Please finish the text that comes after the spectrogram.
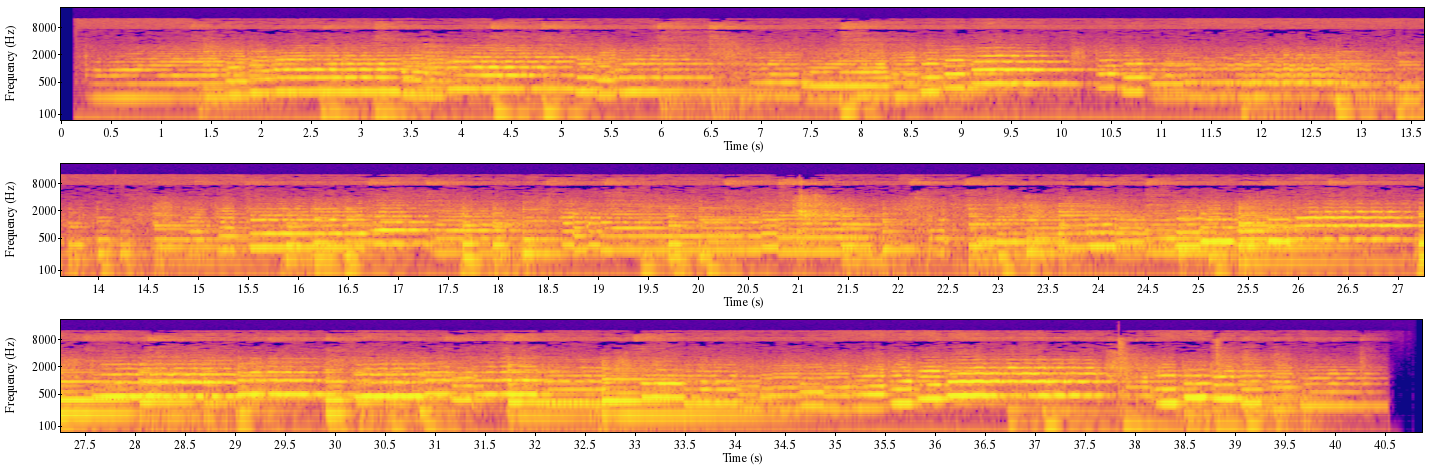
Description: für Solo-Flöte und kleines Orchester bzw. Klavier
